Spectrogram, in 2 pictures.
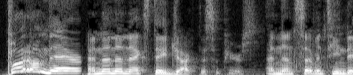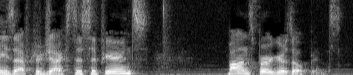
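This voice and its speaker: A man's voice: a little high, big pitch swings, moderate pace. A man hosting a casual video essay, talking in an informal, conversational and slangy way.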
